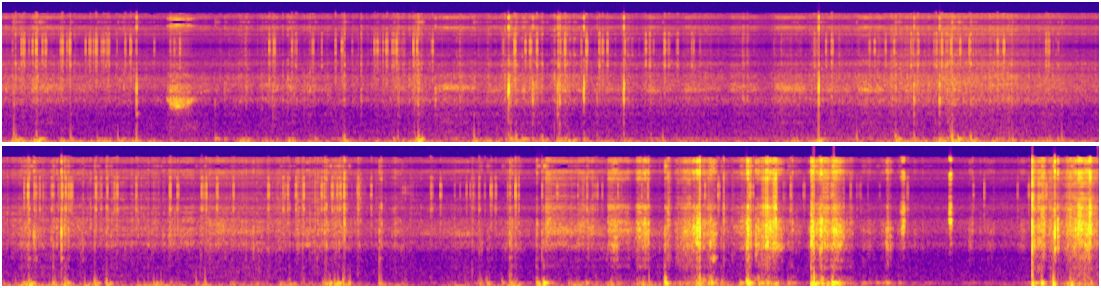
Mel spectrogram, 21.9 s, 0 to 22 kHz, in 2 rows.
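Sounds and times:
bike knocking and rattling: 0:00.0 - 0:21.9
tyres rumbling over loose stones: 0:08.1 - 0:19.5.

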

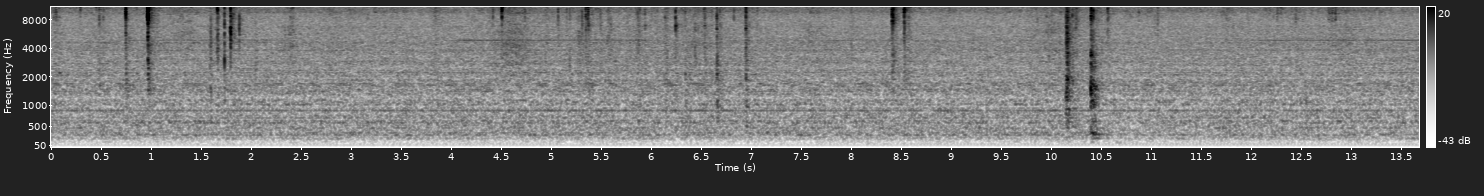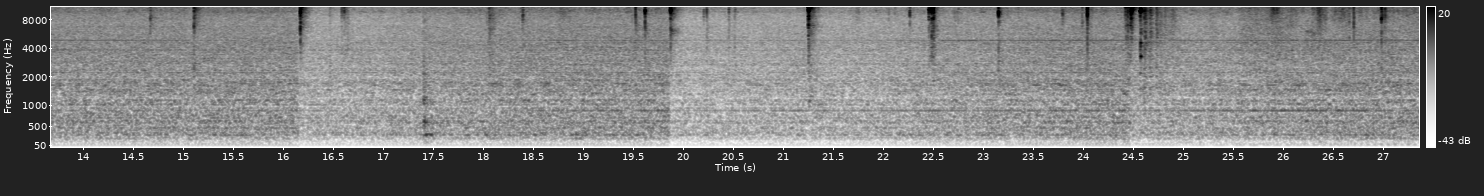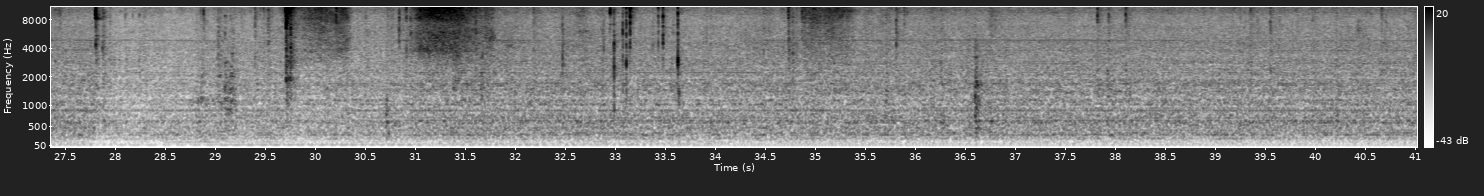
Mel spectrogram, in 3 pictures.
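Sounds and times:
low background hum: 0:00.0 - 0:41.0.

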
